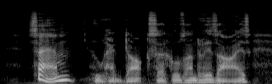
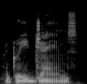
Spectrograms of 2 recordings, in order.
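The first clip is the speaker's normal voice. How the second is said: plain reading voice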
